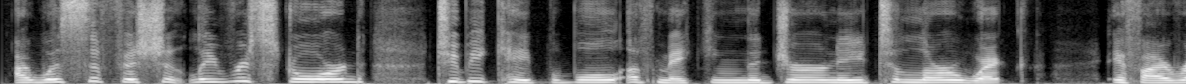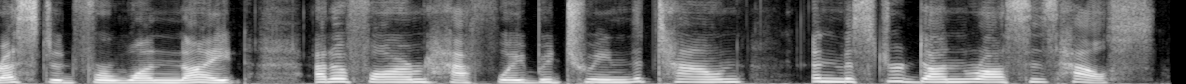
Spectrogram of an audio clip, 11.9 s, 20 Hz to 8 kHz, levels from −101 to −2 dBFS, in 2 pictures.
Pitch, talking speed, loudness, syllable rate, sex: 235 Hz, 150 wpm, -16 LUFS, 4.5 syllables/s, female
